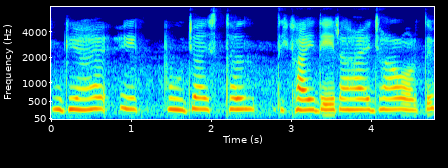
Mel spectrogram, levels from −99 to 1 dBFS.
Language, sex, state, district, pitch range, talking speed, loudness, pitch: Hindi, female, Chhattisgarh, Bilaspur, 275-290 Hz, 150 wpm, -26 LUFS, 285 Hz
